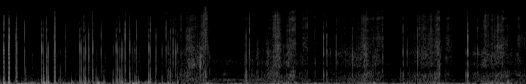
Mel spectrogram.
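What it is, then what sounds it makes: Beeswax fabric wrap being scratched and crinkled. Long acrylic nails scratch and squeeze a small hand-held bundle wrapped in an orange-print beeswax-coated fabric wrap with stiff, crinkly folds. Dense, rapid crinkling and scraping bursts with a bright hiss come close together, with a brief quieter patch around the two-second mark before the crackling picks up again.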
